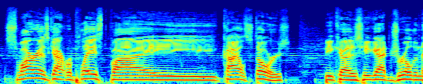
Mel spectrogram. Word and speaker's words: Stowers: Okay, Stowers. I prefer Stowers because it rhymes with Knowers.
